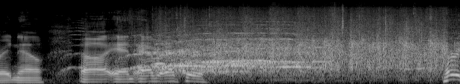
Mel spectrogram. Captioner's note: cheers and applause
